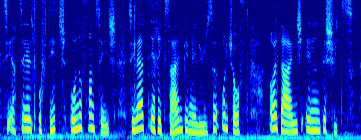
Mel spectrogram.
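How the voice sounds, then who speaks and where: A woman's voice: mid-range voice, unhurried, mellow. A middle-aged woman with an Alsatian accent, a storyteller whose first language is Alsatian, talking about her work and telling a fairy tale in a lilting way. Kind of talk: storytelling and interview.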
